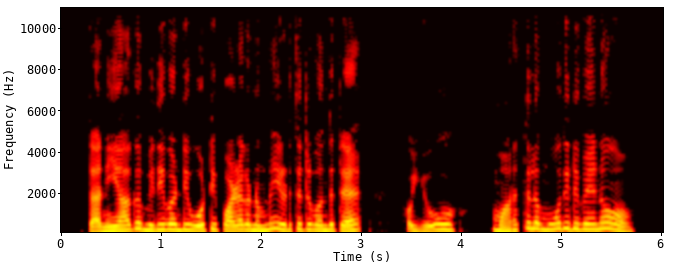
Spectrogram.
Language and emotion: Tamil, fearful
